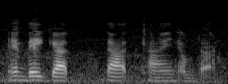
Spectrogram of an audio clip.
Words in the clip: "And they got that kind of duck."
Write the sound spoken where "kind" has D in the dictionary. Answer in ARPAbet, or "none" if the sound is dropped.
D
